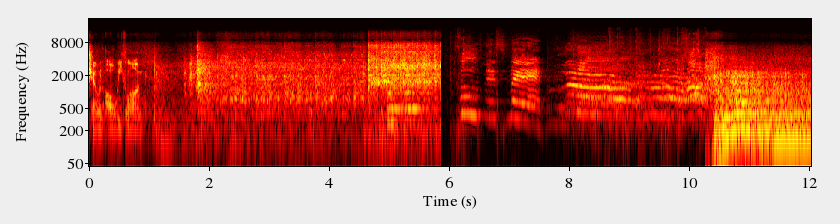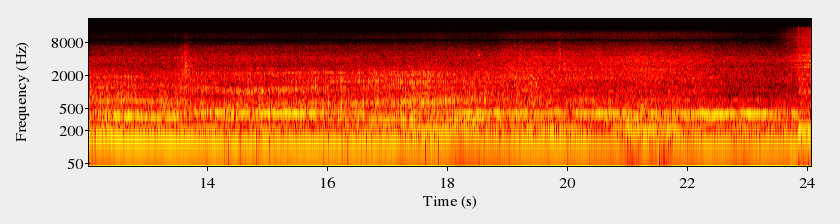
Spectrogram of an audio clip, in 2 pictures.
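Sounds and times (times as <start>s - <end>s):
sports car engine idling: 10.4s - 24.0s.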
